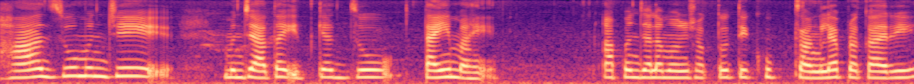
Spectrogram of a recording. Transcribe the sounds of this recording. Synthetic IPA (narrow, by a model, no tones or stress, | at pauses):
ɦad͡zom̤əɳd͡zem̤əɳd͡zeat̪aḭt̪kjat͡sd͡zoʈaimaɦḛ | apəɳd͡ʑjalam̤əɽ̃uːɕəkt̪ot̪ekʰuːpt͡sãŋɡljapɾəkaɾe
